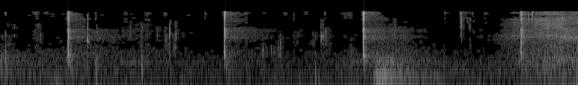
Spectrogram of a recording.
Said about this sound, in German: Und damit zeigt die Turmuhr und auch dieses Metronom ein wichtiges Lebensprinzip.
